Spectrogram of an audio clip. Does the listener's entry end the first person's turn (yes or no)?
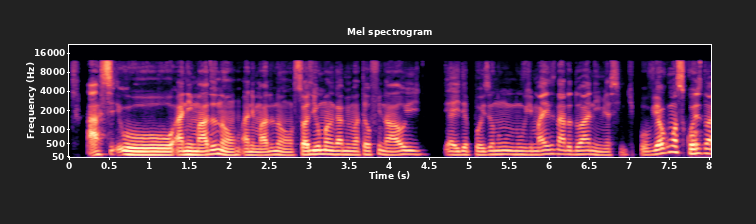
no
